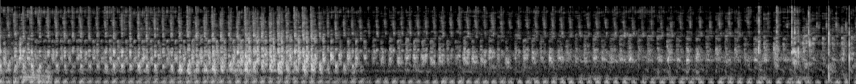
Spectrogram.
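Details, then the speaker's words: Honda Beat FI running with CVT roller housing removed and cam chain tensioner tightened fully, yet still rough: harsh, rattly beat about three per second, clatter rising with revs; worn piston, later replaced. "tak kancengi pol sampai mentok Mas tapi mesinnya sih tetap kasar mesinnya malah tambah kasar Mas"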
